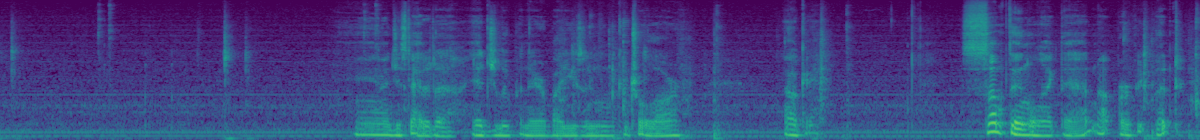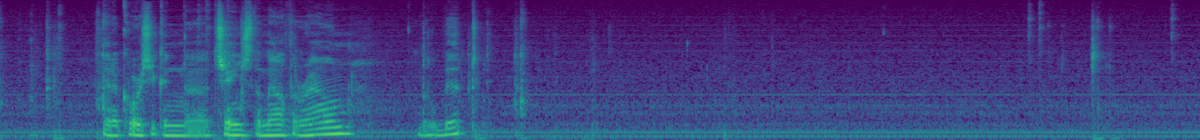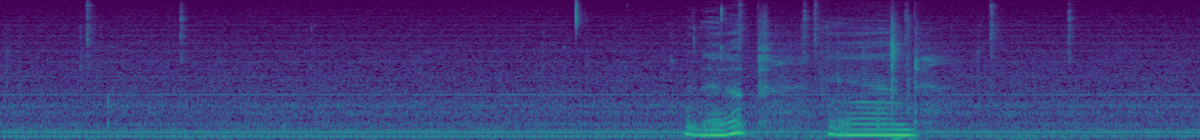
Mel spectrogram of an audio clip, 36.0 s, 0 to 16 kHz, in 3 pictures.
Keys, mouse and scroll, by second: 2.2 g, 5.6 a, 6.1 Tab, 14.2 Tab, 22.2-23.8 drag, 22.7 b, 25.6-27.5 drag, 31.9-33.7 drag, 32.7 b, 34.7-36.0 drag.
